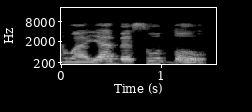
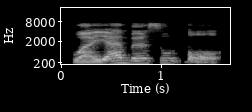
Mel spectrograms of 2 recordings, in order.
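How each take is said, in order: First: The b bounce carries a short u vowel. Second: The b bounce has no added vowel. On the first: The speaker calls it wrong. "seperti ada bunyi doma" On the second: The speaker calls it right. "Seperti bunyinya yang benar"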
